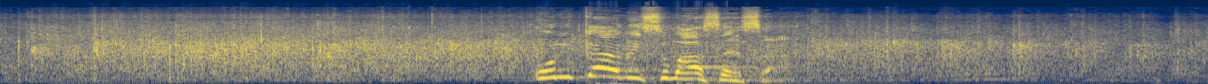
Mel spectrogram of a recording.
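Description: Applause from a church congregation during a fasting prayer service: a continuous wash of clapping fills the room while a voice speaks briefly over it partway through.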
